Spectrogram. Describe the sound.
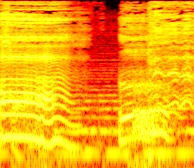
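A voice imitates a wailing siren, a loud, sustained tone sliding up and down in pitch, breaking off briefly before a second rising, wavering wail.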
